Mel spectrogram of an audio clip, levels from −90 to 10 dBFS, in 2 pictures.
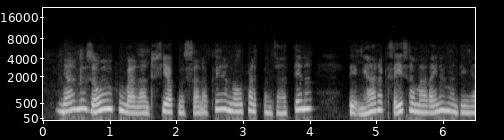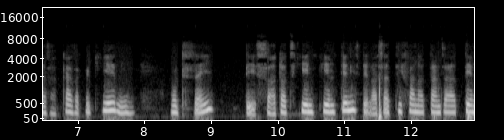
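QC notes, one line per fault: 0.30 s and 3.16 s, compressed frames skipped: the speech jumps ahead by about 50 ms, then about 100 ms, roughly two and four 23.2 ms frames lost in decoding. Overlapping neighbour frames smear each join into a soft blip. The waveform shows a sudden envelope discontinuity, and the spectrogram a thin vertical smear with time-shifted harmonics either side.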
